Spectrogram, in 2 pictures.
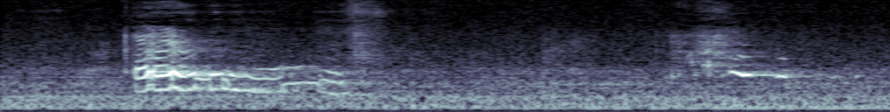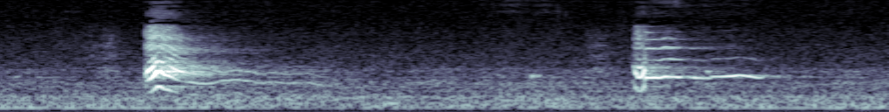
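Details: Jack, a pet Yorkshire terrier pleading with his owners for play, produces four brief, thin whimpering cries with wavering, falling pitch, separated by pauses of a second or more, in a quiet room.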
